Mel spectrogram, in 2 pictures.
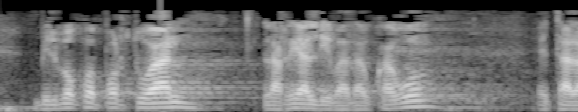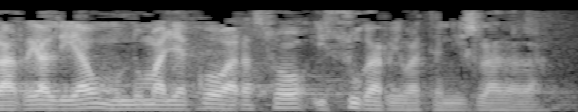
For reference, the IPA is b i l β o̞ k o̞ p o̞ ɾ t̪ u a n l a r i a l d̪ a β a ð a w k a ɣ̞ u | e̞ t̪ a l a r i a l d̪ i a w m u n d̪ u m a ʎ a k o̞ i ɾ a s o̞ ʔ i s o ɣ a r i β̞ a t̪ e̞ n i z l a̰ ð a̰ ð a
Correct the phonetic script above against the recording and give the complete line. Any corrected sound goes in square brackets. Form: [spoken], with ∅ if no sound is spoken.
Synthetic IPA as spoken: b i l β o̞ k o̞ p o̞ ɾ t̪ u a n l a r i a l d̪ [i] β a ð a w k a ɣ̞ u | e̞ t̪ a l a r i a l d̪ i a w m u n d̪ u m a ʎ a k o̞ [a] ɾ a s o̞ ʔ i s [u] ɣ a r i β̞ a t̪ e̞ n i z l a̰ ð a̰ ð a

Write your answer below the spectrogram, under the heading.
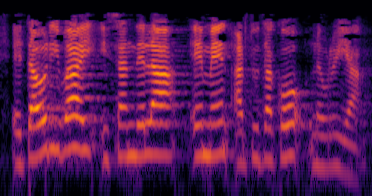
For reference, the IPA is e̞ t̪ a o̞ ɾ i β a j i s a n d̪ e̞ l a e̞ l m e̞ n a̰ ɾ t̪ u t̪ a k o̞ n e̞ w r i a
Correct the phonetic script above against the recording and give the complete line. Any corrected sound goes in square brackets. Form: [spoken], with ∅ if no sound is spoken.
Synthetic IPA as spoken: e̞ t̪ a o̞ ɾ i β a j i s a n d̪ e̞ l a e̞ [∅] m e̞ n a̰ ɾ t̪ u t̪ a k o̞ n e̞ w r i a

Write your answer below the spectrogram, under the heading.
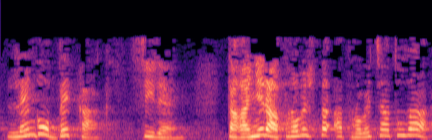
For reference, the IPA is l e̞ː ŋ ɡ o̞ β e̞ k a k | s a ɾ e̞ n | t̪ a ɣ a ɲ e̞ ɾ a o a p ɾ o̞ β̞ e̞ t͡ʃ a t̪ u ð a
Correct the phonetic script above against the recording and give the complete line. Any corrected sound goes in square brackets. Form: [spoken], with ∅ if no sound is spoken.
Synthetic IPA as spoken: l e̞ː ŋ ɡ o̞ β e̞ k a k | s [i] ɾ e̞ n | t̪ a ɣ a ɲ e̞ ɾ a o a p ɾ o̞ β̞ e̞ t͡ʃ a t̪ u ð a

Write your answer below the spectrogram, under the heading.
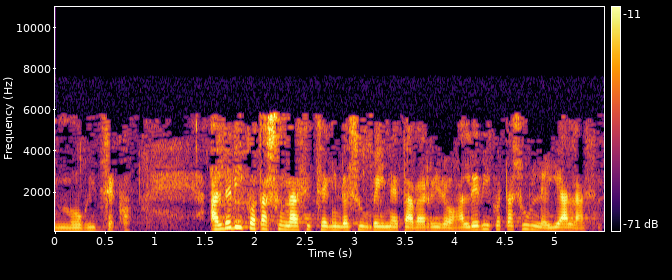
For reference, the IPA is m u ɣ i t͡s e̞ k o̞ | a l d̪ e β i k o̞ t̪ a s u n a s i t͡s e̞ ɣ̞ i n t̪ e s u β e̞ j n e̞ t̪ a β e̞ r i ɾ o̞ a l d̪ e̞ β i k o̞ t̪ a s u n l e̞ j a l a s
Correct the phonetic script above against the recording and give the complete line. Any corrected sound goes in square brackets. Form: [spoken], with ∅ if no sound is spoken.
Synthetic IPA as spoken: m u ɣ i t͡s e̞ k o̞ | a l d̪ e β i k o̞ t̪ a s u n a s i t͡s e̞ ɣ̞ i n [d̪] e s u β e̞ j n e̞ t̪ a β e̞ r i ɾ o̞ a l d̪ e̞ β i k o̞ t̪ a s u n l e̞ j a l a s

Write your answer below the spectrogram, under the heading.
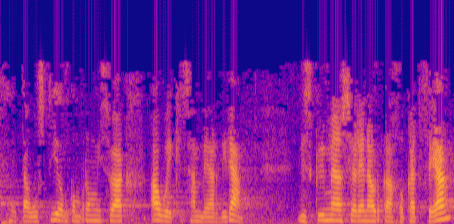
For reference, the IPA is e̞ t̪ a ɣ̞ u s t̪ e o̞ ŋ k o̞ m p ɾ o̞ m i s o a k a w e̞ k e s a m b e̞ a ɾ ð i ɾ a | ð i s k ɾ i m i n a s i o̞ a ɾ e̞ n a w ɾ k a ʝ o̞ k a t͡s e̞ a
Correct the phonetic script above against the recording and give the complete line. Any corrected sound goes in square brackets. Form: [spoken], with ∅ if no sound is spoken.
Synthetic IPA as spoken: e̞ t̪ a ɣ̞ u s t̪ [i] o̞ ŋ k o̞ m p ɾ o̞ m i s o a k a w e̞ k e s a m b e̞ a ɾ ð i ɾ a | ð i s k ɾ i m i n a s i o̞ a ɾ e̞ n a w ɾ k a ʝ o̞ k a t͡s e̞ a

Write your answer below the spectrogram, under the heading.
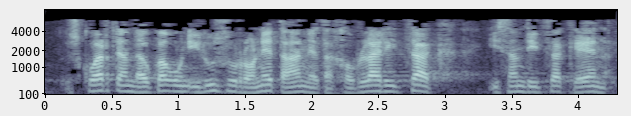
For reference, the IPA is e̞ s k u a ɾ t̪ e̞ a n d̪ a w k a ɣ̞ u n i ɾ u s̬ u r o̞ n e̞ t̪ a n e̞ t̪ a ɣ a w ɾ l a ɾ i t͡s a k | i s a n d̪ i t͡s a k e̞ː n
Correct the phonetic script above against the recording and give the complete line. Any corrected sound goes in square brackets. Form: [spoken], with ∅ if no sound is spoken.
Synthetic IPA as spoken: e̞ s k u a ɾ t̪ e̞ a n d̪ a w k a ɣ̞ u n i ɾ u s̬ u r o̞ n e̞ t̪ a n e̞ t̪ a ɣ a w ɾ l a ɾ i t͡s a k | i s a n d̪ i t͡s a k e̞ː n

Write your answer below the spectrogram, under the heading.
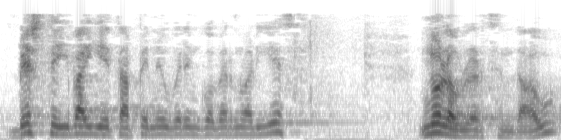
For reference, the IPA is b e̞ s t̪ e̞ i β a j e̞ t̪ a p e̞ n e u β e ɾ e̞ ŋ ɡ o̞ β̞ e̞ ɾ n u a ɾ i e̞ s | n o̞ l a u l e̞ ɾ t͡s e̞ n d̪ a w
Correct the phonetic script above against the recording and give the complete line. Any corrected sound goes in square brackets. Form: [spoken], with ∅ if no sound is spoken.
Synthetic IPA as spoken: b e̞ s t̪ e̞ i β a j e̞ t̪ a p e̞ n e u β e ɾ e̞ ŋ ɡ o̞ β̞ e̞ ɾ n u a ɾ i e̞ s | n o̞ l a u l e̞ ɾ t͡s e̞ n d̪ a w

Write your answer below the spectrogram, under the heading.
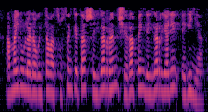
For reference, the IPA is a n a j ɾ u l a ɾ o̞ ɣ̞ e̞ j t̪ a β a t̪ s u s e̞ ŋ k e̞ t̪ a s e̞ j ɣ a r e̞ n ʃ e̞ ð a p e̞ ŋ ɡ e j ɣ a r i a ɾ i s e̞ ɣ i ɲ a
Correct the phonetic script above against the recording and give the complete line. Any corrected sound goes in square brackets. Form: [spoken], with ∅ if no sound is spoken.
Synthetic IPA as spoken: a [m] a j ɾ u l a ɾ o̞ ɣ̞ e̞ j t̪ a β a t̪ s u s e̞ ŋ k e̞ t̪ a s e̞ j ɣ a r e̞ n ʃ e̞ ð a p e̞ ŋ ɡ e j ɣ a r i a ɾ i [∅] e̞ ɣ i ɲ a

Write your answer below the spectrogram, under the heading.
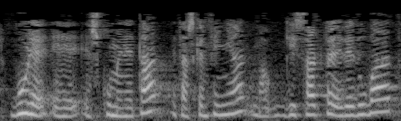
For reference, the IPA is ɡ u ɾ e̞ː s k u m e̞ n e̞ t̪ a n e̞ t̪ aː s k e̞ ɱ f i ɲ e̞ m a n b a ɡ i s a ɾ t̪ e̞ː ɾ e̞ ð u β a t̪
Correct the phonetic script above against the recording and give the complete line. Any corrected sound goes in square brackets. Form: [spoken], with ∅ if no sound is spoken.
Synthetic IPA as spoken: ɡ u ɾ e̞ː s k u m e̞ n e̞ t̪ a n e̞ t̪ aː s k e̞ ɱ f i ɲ e̞ [∅] a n b a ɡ i s a ɾ t̪ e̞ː ɾ e̞ ð u β a t̪

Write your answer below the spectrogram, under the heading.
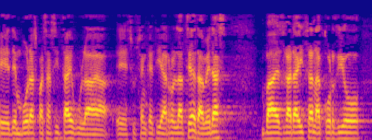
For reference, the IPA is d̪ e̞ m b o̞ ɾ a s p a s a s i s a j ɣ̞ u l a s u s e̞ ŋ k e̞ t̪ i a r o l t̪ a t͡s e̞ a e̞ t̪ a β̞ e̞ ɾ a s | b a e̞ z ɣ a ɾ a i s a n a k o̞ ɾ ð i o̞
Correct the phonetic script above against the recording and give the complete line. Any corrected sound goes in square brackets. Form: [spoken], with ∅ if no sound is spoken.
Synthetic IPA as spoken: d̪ e̞ m b o̞ ɾ a s p a s a s i [t͡s] a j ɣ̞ u l a s u s e̞ ŋ k e̞ t̪ i a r o l [d̪] a t͡s e̞ a e̞ t̪ a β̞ e̞ ɾ a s | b a e̞ z ɣ a ɾ a i s a n a k o̞ ɾ ð i o̞

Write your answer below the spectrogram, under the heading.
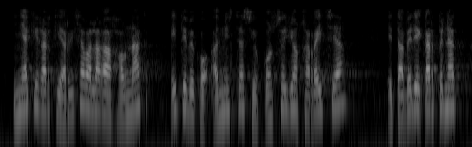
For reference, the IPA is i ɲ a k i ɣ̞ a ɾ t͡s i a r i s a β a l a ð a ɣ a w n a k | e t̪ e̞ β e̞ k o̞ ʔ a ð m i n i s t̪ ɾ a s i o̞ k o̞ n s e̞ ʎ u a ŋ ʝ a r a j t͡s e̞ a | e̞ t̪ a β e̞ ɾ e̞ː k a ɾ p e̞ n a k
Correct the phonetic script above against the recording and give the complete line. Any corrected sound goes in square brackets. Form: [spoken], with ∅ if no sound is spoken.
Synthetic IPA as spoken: i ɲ a k i ɣ̞ a ɾ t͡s i a r i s a β a l a [ɣ] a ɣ a w n a k | e t̪ e̞ β e̞ k o̞ ʔ a ð m i n i s t̪ ɾ a s i o̞ k o̞ n s e̞ ʎ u a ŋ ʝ a r a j t͡s e̞ a | e̞ t̪ a β e̞ ɾ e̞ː k a ɾ p e̞ n a k

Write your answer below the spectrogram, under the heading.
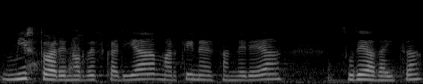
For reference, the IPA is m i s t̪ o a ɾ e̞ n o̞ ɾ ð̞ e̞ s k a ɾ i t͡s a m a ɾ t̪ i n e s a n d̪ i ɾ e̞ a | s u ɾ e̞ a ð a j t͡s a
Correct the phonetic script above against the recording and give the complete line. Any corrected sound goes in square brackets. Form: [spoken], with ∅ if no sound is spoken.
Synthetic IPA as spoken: m i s t̪ o a ɾ e̞ n o̞ ɾ ð̞ e̞ s k a ɾ i [∅] a m a ɾ t̪ i n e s a n d̪ [e] ɾ e̞ a | s u ɾ e̞ a ð a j t͡s a

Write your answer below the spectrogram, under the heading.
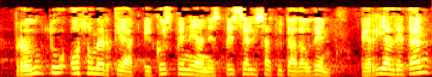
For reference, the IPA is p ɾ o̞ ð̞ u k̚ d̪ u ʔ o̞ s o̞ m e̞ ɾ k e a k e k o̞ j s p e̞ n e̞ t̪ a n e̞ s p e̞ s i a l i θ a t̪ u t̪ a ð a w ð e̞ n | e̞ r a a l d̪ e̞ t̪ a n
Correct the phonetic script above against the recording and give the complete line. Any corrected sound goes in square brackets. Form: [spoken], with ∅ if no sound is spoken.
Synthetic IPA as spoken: p ɾ o̞ ð̞ u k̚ [t̪] u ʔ o̞ s o̞ m e̞ ɾ k e a k e k o̞ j s p e̞ n e̞ [∅] a n e̞ s p e̞ s i a l i [s] a t̪ u t̪ a ð a w ð e̞ n | e̞ r [i] a l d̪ e̞ t̪ a n

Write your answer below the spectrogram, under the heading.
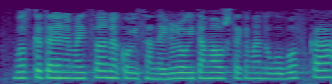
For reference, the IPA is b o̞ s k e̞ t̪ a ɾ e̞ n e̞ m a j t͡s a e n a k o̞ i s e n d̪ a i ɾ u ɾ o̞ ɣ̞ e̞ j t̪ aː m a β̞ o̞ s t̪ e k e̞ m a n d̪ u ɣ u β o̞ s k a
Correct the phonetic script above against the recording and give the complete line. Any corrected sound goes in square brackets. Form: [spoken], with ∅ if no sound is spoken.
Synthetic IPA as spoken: b o̞ s k e̞ t̪ a ɾ e̞ n e̞ m a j t͡s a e n a k o̞ i s [a] n d̪ a i ɾ u ɾ o̞ ɣ̞ e̞ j t̪ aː m a β̞ o̞ s t̪ e k e̞ m a n d̪ u ɣ u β o̞ s k a

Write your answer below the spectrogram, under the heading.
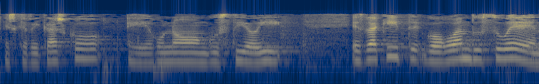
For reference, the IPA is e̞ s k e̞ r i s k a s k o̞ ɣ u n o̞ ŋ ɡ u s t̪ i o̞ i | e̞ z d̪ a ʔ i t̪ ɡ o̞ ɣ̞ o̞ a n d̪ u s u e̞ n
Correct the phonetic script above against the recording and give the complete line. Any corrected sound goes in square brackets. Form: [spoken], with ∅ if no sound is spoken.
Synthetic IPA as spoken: e̞ s k e̞ r i [∅] k a s k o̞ ɣ u n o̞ ŋ ɡ u s t̪ i o̞ i | e̞ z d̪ a [k] i t̪ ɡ o̞ ɣ̞ o̞ a n d̪ u s u e̞ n

